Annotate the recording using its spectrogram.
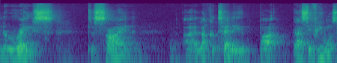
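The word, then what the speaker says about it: Locatelli: said linked with um la catelli or la catelli as i've been told to pronounce it right locately um you know we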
